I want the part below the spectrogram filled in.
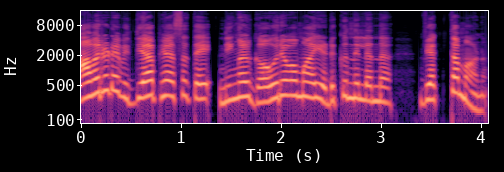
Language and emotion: Malayalam, angry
